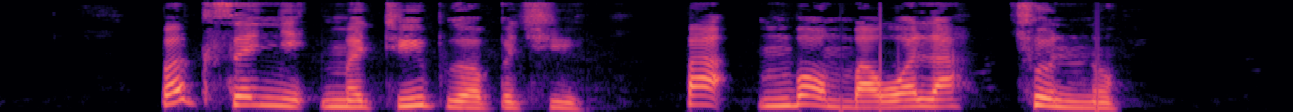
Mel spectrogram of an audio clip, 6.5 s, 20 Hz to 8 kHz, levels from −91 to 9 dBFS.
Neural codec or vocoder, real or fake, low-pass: none; real; 7.2 kHz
